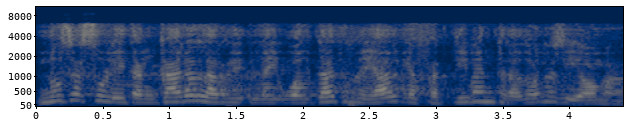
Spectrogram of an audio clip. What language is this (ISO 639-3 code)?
cat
